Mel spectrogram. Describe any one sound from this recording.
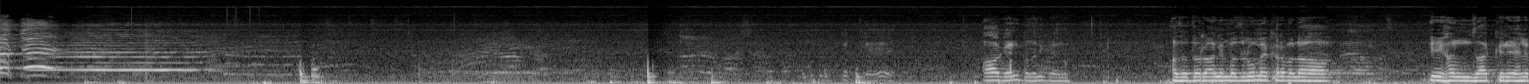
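A man chants loudly into a microphone over a loudspeaker.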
